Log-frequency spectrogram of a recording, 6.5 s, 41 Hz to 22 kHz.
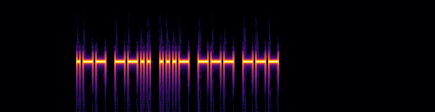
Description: Morse code, heard as a keyed tone, about 25 wpm, 700 Hz. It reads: WZVOO
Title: Code Groups - 5 Letter:Numbers - 25wpm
